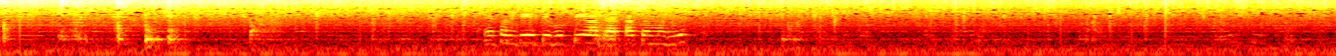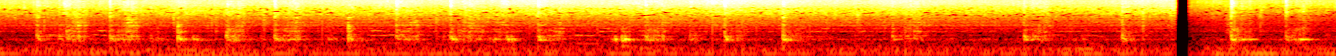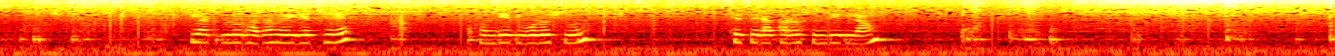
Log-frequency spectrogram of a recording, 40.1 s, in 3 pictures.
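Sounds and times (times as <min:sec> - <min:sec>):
food sizzling in hot oil: 0:00.0 - 0:40.0
metal spatula scraping pan: 0:13.7 - 0:21.4, 0:23.5 - 0:24.8, 0:25.6 - 0:29.0, 0:36.3 - 0:40.0.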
